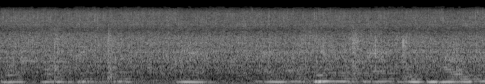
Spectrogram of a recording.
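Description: Diced, partly frozen chicken frying in oil in a nonstick skillet, a steady sizzle. A low hum comes and goes underneath.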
